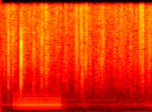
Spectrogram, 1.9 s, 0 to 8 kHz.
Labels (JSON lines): {"label": "biophony, croak", "recorder": "SoundTrap 500"}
